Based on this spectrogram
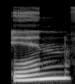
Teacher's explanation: Stress the second syllable.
